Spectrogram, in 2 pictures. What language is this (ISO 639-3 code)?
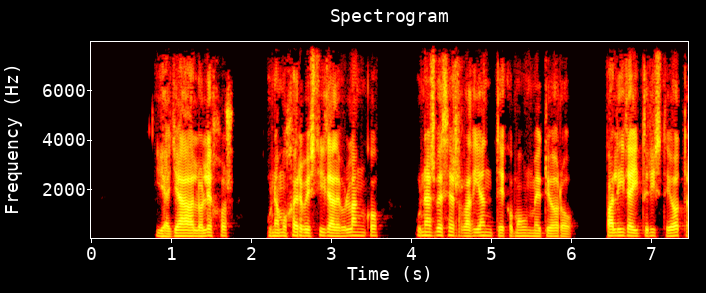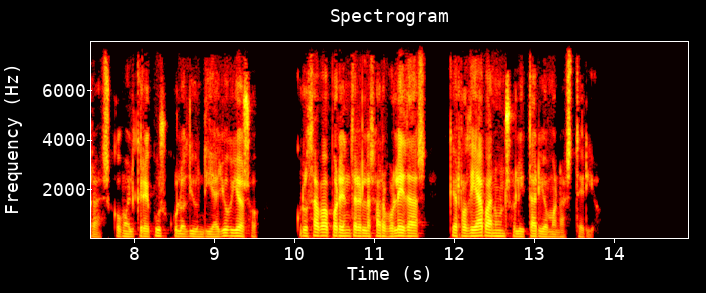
spa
